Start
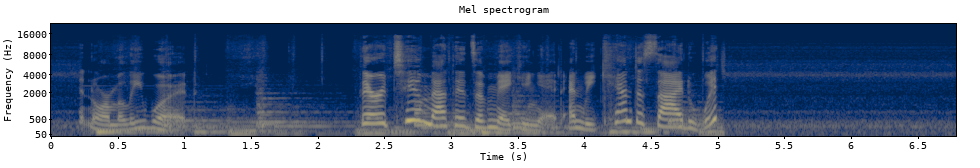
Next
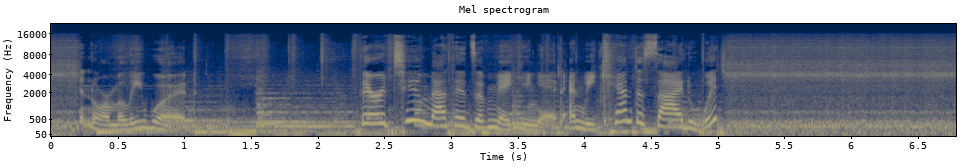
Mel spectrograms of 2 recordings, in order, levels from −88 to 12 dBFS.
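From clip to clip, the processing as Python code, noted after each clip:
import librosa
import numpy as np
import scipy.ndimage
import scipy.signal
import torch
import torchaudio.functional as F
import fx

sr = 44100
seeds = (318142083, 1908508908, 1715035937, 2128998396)

y = fx.env_flatten(x, sr, amount_pct=70)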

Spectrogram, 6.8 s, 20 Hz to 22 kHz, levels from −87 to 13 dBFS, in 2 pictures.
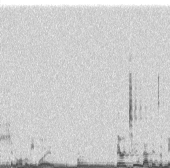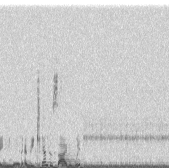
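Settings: y = fx.envelope_sharpen(x, sr, power=2.0)
y = fx.echo_feedback(y, sr, ms=102, feedback_pct=51, wet_db=-22.0)
y = fx.quant_dither(y, sr, seeds[0], bits=8, dither='triangular')
y = y * 10.0 ** (-3.0 / 20.0)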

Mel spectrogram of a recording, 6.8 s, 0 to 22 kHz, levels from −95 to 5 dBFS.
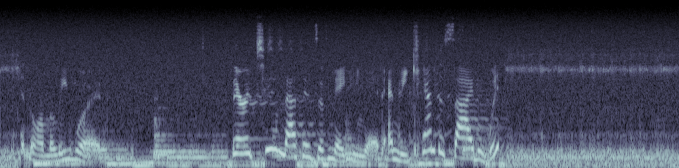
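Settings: y = fx.air_absorb(x, sr, metres=63.0)
y = y * 10.0 ** (4.5 / 20.0)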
